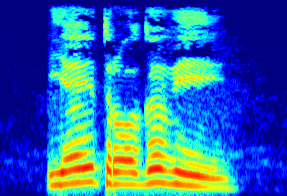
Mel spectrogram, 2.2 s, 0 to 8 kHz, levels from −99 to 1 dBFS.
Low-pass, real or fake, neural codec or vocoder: 7.2 kHz; real; none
